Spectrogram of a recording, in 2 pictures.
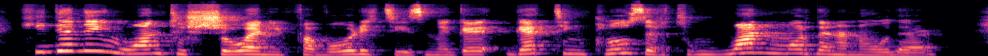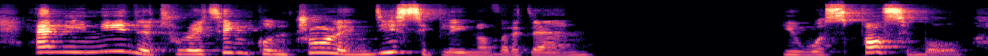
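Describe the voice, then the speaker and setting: A hoarse woman reading a long story aloud in a steady way, sometimes stumbling and restarting a word. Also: fairly high pitch. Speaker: fan fiction reader.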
